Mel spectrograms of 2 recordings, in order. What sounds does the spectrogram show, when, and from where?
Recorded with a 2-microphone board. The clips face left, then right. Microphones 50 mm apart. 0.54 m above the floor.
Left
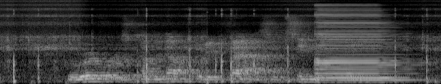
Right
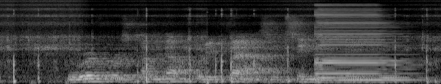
0.7 s a man speaking: centre (ahead or behind), 10 m
3.1 s a buzzer: 5° left (ahead or behind), 8 m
